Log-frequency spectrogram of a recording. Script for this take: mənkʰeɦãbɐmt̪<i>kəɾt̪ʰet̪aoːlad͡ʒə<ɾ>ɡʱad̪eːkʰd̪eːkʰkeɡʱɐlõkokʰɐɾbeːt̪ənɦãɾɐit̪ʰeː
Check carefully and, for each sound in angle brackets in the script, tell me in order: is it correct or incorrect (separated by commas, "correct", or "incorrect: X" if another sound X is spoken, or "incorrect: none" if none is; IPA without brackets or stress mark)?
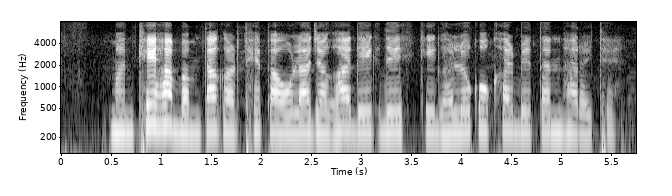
incorrect: a, incorrect: none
